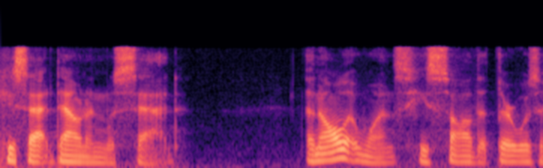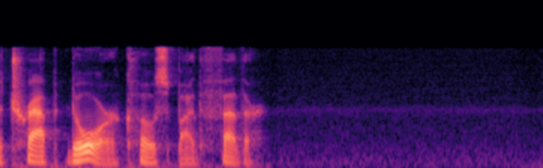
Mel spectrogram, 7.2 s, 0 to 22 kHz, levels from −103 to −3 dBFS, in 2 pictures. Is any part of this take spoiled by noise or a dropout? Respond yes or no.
no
